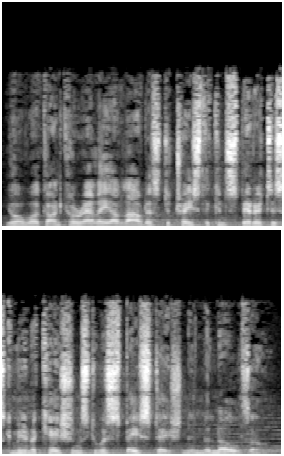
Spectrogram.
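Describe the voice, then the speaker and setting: An actor playing a grave, authoritative older intelligence minister, speaking in a measured, formal way in a video game. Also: male voice, medium pitch, soft background music, lightly acted. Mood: grave, commanding. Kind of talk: video game drama acting.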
